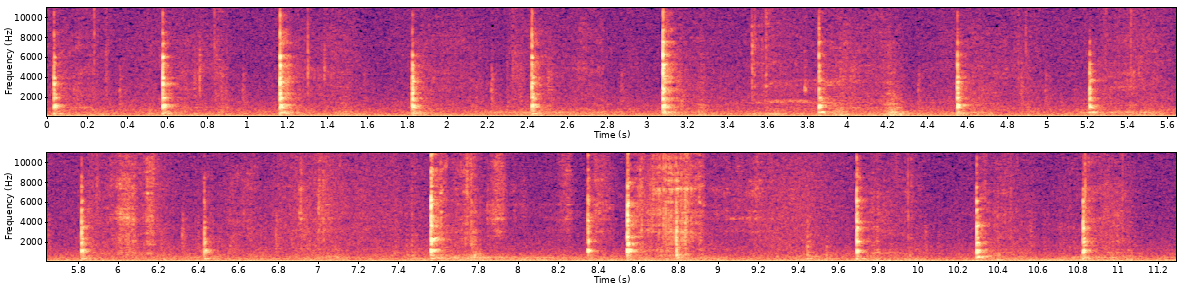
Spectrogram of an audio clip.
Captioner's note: scratching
